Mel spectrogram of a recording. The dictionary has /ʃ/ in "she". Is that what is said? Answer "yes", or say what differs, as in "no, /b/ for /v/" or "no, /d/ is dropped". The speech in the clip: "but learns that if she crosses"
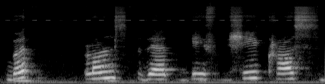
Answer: yes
